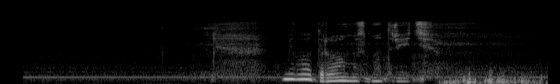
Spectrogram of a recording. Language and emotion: Russian, sad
